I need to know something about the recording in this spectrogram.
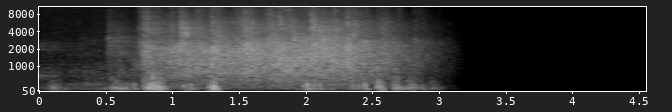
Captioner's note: audience applauding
